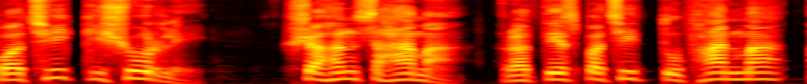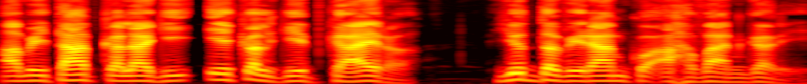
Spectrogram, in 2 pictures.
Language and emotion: Nepali, neutral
